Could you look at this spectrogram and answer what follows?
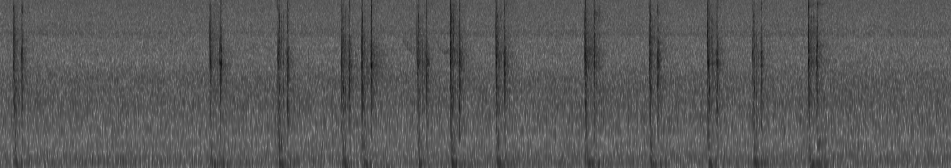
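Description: Computer keyboard keys clicking as a short phrase is typed at an unhurried pace: about a dozen separate keystrokes with uneven gaps between them, over steady background noise.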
